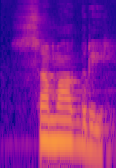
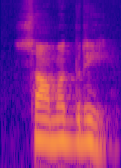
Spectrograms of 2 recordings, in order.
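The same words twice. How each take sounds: The two takes are said the same way.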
